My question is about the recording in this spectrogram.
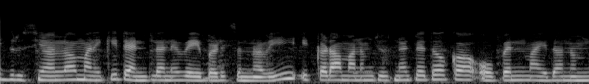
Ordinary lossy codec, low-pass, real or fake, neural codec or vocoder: none; 7.2 kHz; real; none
